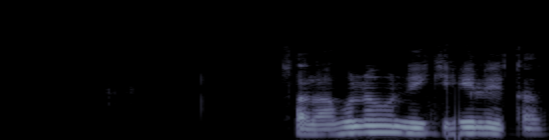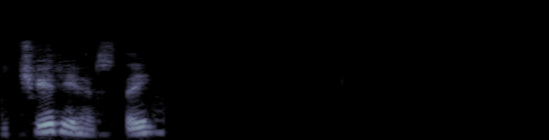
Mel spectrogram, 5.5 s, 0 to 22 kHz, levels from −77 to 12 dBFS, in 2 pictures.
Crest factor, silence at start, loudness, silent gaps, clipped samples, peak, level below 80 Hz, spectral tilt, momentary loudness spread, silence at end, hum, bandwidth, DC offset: 18 dB; 1.4 s; -32 LUFS; none; under 0.1%; -16 dBFS; -70 dBFS; -6.5 dB/octave; 6 LU; 1.95 s; none; 7.8 kHz; under 0.1%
